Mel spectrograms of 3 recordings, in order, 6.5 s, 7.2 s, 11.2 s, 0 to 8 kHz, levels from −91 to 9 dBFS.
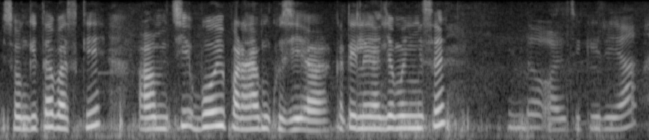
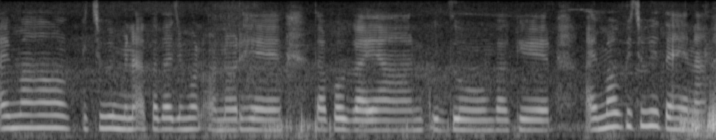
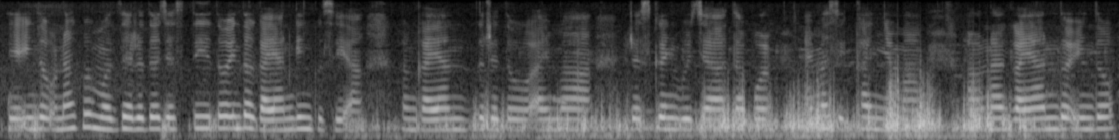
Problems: constant background noise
